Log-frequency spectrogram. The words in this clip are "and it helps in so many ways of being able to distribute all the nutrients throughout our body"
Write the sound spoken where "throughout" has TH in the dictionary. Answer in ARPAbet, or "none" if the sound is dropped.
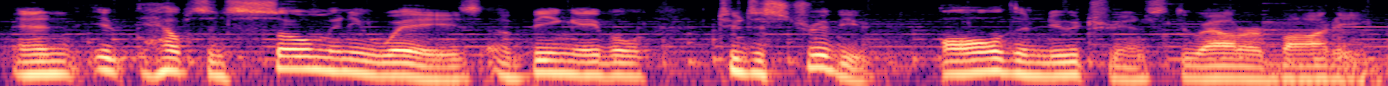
TH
